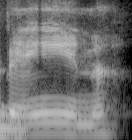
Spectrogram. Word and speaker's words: Biehn: I always said it as Bane. I thought it was Michael Biehn.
